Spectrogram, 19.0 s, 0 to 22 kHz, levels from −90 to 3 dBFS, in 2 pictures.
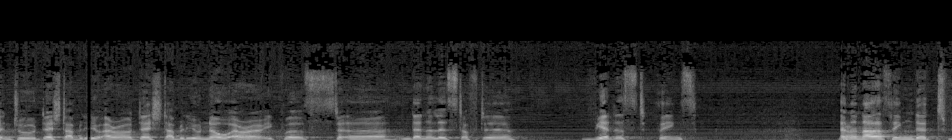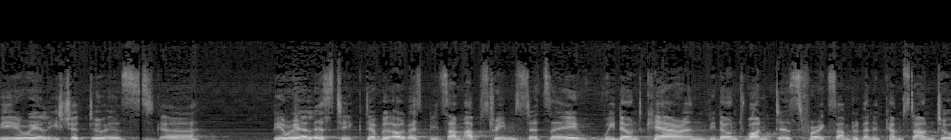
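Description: Two short dropouts cut into the sound. The first runs from 0.86 to 0.91 s, a silence of about 45 ms. The second runs from 10.91 to 10.94 s, about 31 ms. They're 10 s apart. Each is a gap at a join of encoded pieces. The audio was encoded in chunks and stuck back together without trimming, so each encoder's start-up delay and last-frame padding stay in as dead air. You hear a short hole with smeared edges, and then the sound picks up right where it left off.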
